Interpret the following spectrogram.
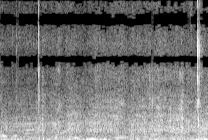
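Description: Steady outdoor background hiss with a few low thumps, and a faint voice near the end.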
